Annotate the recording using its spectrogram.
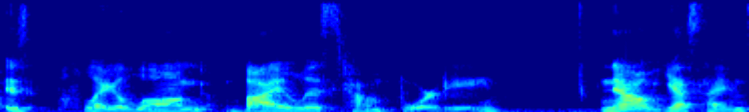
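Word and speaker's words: Tomforde: The next book I want to talk about is Play Along by Liz Town 40.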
